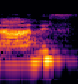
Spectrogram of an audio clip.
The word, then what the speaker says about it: honest: you get a sound a consonant letter but a vowel sound we have consonant h and h here but when we pronounce it we say an hour an honest man this really seems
